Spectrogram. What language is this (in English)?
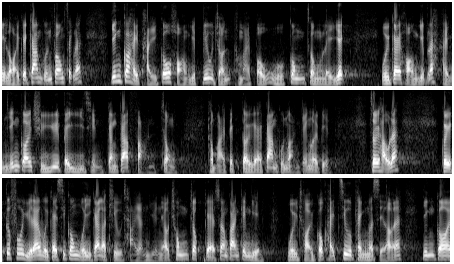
Cantonese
